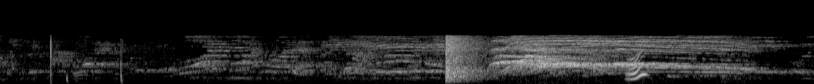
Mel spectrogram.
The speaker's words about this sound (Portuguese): Estão estourando os balões aqui na empresa, desculpa, viu?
